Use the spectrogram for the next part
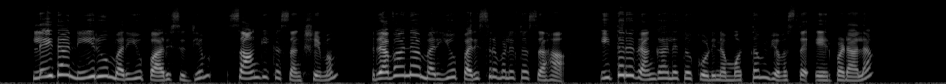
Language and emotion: Telugu, neutral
